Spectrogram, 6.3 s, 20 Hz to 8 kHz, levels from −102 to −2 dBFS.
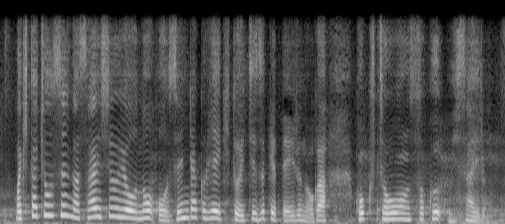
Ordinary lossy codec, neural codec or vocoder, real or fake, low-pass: none; codec, 24 kHz, 1.2 kbps, DualCodec; fake; 7.2 kHz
